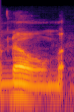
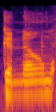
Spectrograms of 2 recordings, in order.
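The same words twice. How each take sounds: First: Gnome said NOME; one-syllable "Gnome", starting on N; silent-G pronunciation. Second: Gnome said guh-NOME; two-syllable "Gnome", guh-nome; hard-G pronunciation. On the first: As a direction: drop the G in Gnome. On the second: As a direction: sound the G in Gnome as its own syllable. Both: Shown as a demonstration. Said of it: "most confusing names".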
